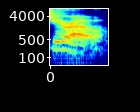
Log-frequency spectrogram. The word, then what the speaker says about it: Giro: Do you pronounce it Giro, or Euro? And this is like also the name of like GYRO, the Greek sandwich, which people never know how to pronounce either. This is Giro, but as somebody said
